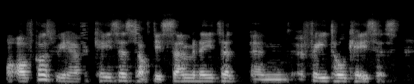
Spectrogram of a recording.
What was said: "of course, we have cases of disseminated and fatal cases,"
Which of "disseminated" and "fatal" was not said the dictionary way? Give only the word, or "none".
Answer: none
